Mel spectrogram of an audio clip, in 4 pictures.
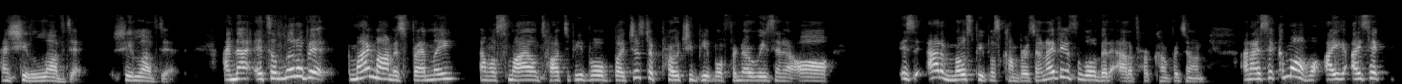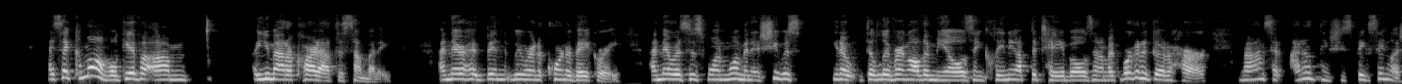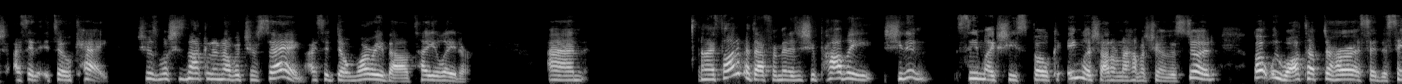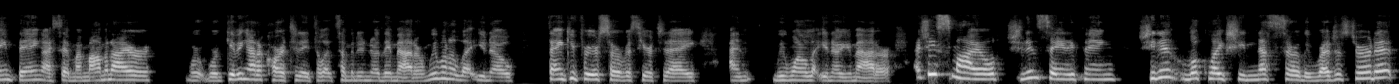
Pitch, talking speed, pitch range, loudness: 220 Hz, 255 wpm, 195-255 Hz, -18 LUFS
